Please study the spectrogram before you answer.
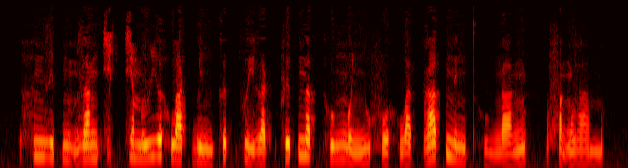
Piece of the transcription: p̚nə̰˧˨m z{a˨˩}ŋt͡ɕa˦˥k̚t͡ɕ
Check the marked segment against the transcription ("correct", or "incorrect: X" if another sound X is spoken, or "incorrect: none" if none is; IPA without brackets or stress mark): incorrect: a˧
